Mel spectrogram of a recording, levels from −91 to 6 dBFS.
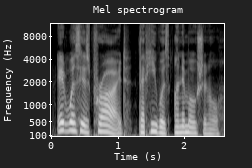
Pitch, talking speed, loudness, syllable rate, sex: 180 Hz, 185 wpm, -16 LUFS, 5.8 syllables/s, female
